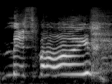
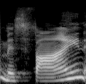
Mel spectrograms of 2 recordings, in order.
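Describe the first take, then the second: First: It is said as a Mister Sheffield impression. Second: It is said in a plain, normal voice.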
